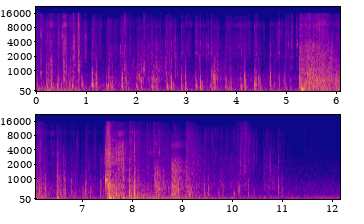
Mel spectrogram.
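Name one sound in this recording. Quick footsteps run over hard ground.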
